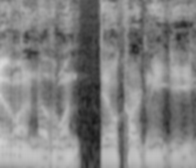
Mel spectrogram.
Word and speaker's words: Carnegie: The name Carnegie is not pronounced Carnegie. It's pronounced Carnegie.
